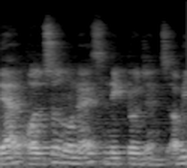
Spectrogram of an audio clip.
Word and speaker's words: pnictogens: अगर हम लोग बात करें ग्रुप नंबर 15 की, तो इनको निक्टोजेंस भी बोलते हैं, P silent, निक्टोजेंस, इट्स a Greek word.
